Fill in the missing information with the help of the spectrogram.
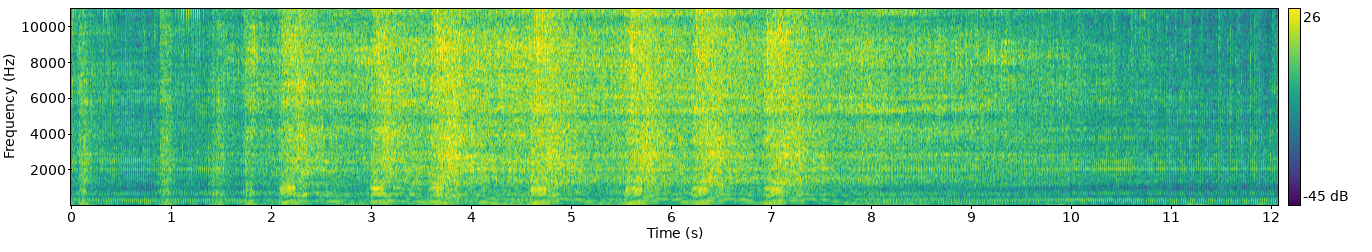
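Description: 50cc two-stroke engine of a Go-Ped scooter running just after a pull start. It idles, is revved in about seven quick blips of the throttle from about two seconds in, then drops back to a steady idle.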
